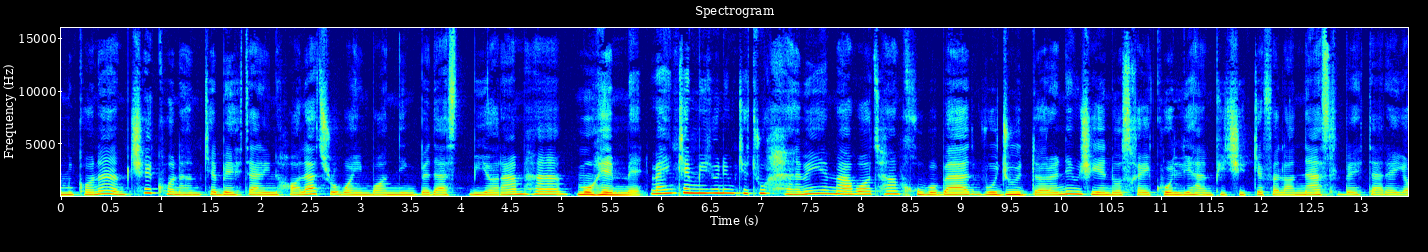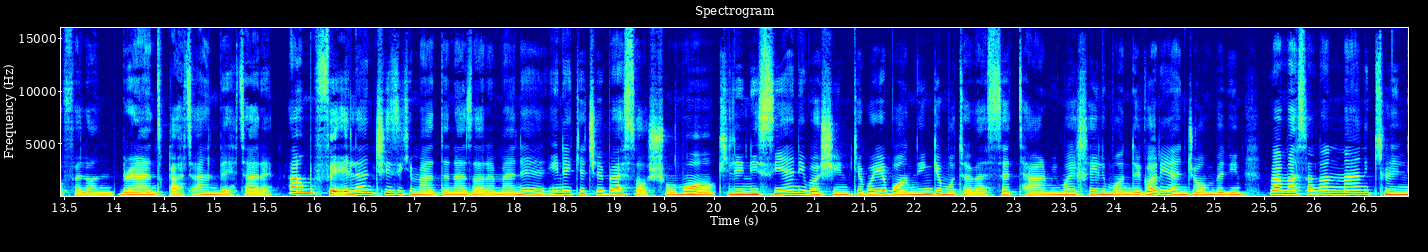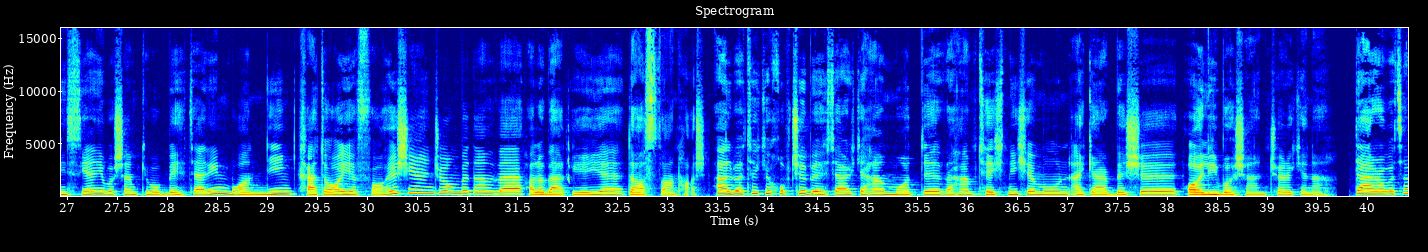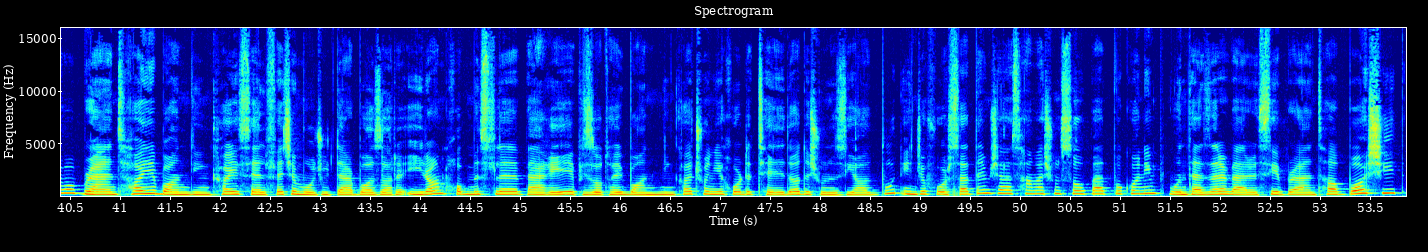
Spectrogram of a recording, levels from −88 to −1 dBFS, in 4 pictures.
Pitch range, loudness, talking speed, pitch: 220-270 Hz, -24 LUFS, 155 wpm, 235 Hz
